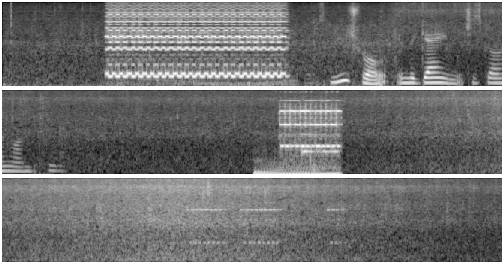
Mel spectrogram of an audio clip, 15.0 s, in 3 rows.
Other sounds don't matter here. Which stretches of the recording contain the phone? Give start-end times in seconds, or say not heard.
1.0-2.9, 7.5-8.4, 11.8-13.5.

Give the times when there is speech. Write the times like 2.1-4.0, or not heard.
3.2-5.7.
